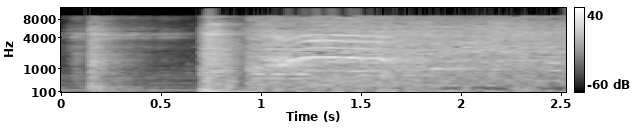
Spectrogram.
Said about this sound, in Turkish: Ya of ya, yine aynı şey yapıyorsunuz. Eyvah, cam kırıldı. Lütfen ortalığı toplayın.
